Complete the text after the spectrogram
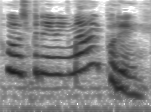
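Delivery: very high squeaky little bear. Acted. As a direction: tiniest bear whines in a squeak. Third little bear voiced.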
